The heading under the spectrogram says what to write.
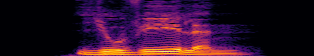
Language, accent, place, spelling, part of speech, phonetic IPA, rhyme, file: German, Germany, Berlin, juwelen, adjective, [juˈveːlən], -eːlən, De-juwelen.ogg
- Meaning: jewel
